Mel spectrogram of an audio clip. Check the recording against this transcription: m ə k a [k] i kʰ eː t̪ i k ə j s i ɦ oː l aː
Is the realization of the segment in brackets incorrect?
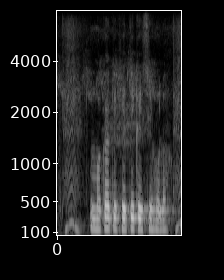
no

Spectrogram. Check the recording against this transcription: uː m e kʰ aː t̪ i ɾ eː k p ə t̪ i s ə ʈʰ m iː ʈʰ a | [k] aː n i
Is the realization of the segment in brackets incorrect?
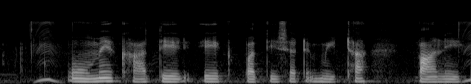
yes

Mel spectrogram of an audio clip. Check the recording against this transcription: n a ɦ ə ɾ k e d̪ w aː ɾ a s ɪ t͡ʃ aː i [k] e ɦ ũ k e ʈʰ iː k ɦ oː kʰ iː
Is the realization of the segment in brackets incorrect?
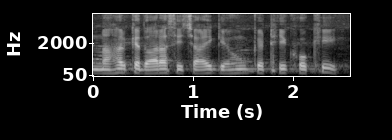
yes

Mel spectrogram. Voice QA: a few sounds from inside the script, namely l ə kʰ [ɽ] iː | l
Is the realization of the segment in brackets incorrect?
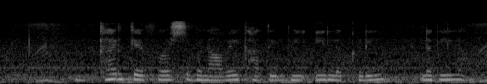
no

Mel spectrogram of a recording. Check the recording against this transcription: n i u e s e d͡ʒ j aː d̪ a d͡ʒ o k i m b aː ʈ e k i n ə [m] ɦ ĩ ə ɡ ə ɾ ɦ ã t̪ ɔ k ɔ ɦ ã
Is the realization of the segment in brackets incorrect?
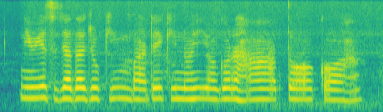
yes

